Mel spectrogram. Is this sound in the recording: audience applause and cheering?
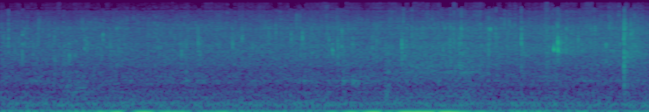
no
